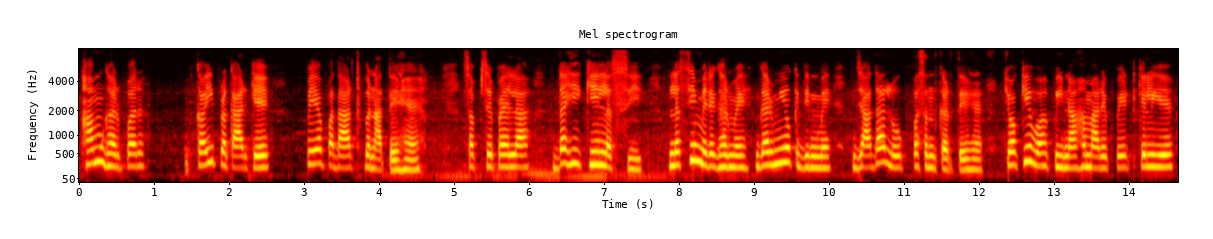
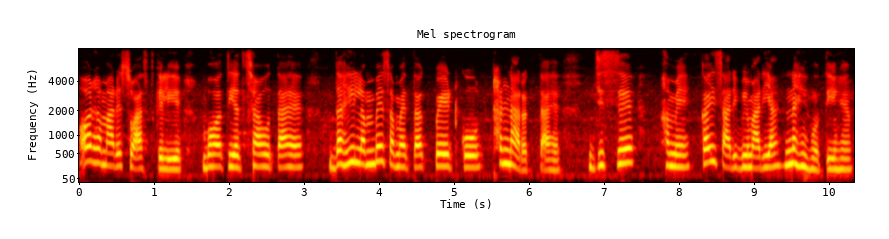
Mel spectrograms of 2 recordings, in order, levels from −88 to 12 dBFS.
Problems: none marked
